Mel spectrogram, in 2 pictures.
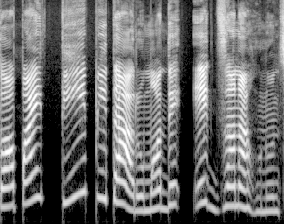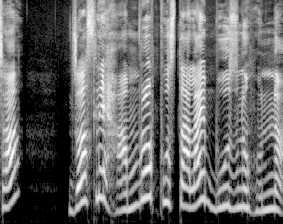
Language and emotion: Nepali, disgusted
